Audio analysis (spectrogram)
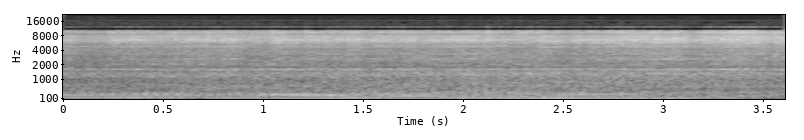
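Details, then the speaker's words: After reaching 600 psi, switching to the next cascade cylinder at 1,000 psi and opening it slowly: a steady, even rush of oxygen through the lines with no sputter or whistle; normal flow, gauge needle moving again. "Again, open it slowly. I can hear O2 moving through the lines."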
